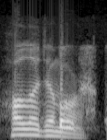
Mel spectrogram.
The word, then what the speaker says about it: Holodomor: Is that how you say it? Holodomor? – Yeah, Holodomor.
